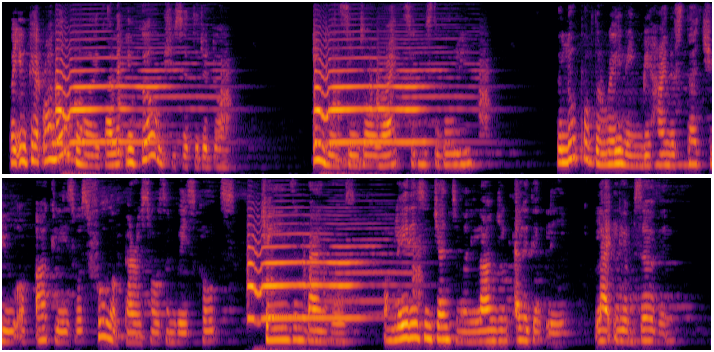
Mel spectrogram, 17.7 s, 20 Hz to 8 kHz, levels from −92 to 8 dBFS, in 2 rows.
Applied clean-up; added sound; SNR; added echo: classical method WPE with log-MMSE.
